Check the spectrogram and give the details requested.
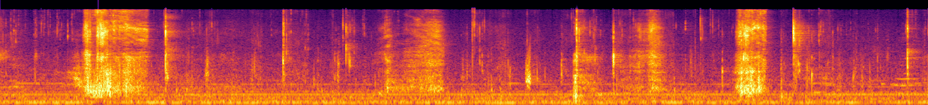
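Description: Close-miked chewing of rice and dried fish, with many small wet mouth clicks and a few louder crunches: one about a second in, one around four seconds and one near the end.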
